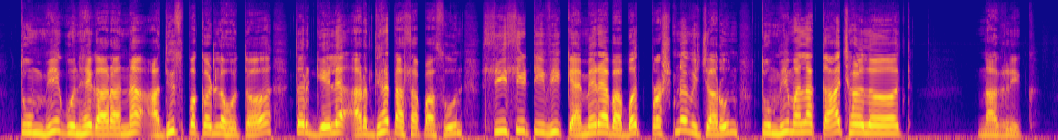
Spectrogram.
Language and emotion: Marathi, angry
